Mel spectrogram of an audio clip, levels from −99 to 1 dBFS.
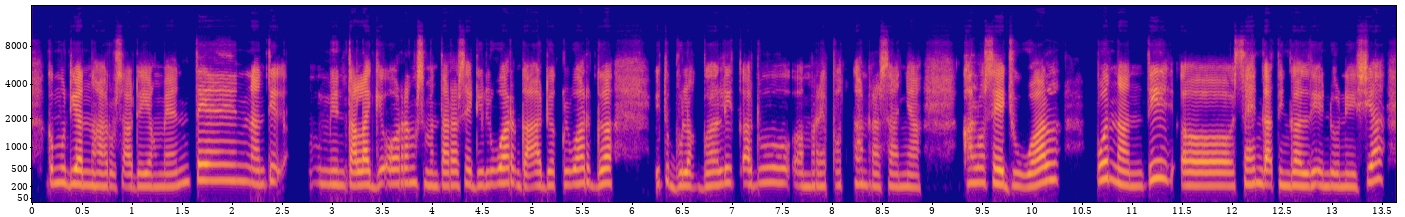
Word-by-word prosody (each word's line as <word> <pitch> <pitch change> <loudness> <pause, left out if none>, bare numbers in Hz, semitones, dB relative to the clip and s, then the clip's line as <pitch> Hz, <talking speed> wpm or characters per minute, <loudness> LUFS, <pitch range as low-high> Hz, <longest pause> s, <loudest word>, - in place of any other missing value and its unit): kemudian 250 -2 +4
harus 210 -1 -2
ada 200 +1 -3
yang 205 -1 -2
maintenance, 290 +7 +1
nanti 245 +1 +1 0.5
minta 230 -2 0
lagi 230 +1 +4
orang, 255 +1 -1
sementara 220 -3 0
saya 235 +2 0
di 220 +1 -7
luar 255 +1 +1
enggak 200 -1 0
ada 225 +1 -3
keluarga, 245 +1 +1 0.4
itu 275 - -8
bolak-balik. 215 +4 -3
Aduh, 255 +1 -4
e 215 - -10
merepotkan 225 +2 -7
rasanya. 205 -1 -2 0.4
Kalau 260 +1 -1
saya 250 -4 +6
jual, 220 +8 +2 0.4
pun 320 +3 +4
nanti, 235 +9 +2
eee, 215 -1 +2
saya 240 0 +1
enggak 240 -1 +2
tinggal 220 -1 0
di 230 - -1
Indonesia, 210 +8 +1
230 Hz, 145 wpm, -24 LUFS, 215-255 Hz, 0.5 s, saya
